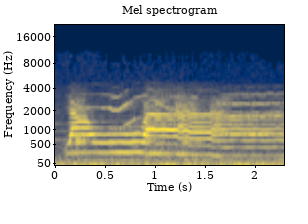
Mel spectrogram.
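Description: A Cantonese opera singer on a 1936 New Moon 78 rpm record sings a drawn-out phrase on a held vowel ('憂啊'). The long notes step slowly downward, with the instrumental ensemble behind the voice.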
